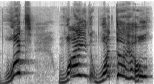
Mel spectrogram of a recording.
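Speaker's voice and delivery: high-pitched incredulous outcry; real shock, pitch shooting way up; shocked outburst. Real, not acted. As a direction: blurt it out, high and appalled. Shocked reaction to a creepy bio.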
